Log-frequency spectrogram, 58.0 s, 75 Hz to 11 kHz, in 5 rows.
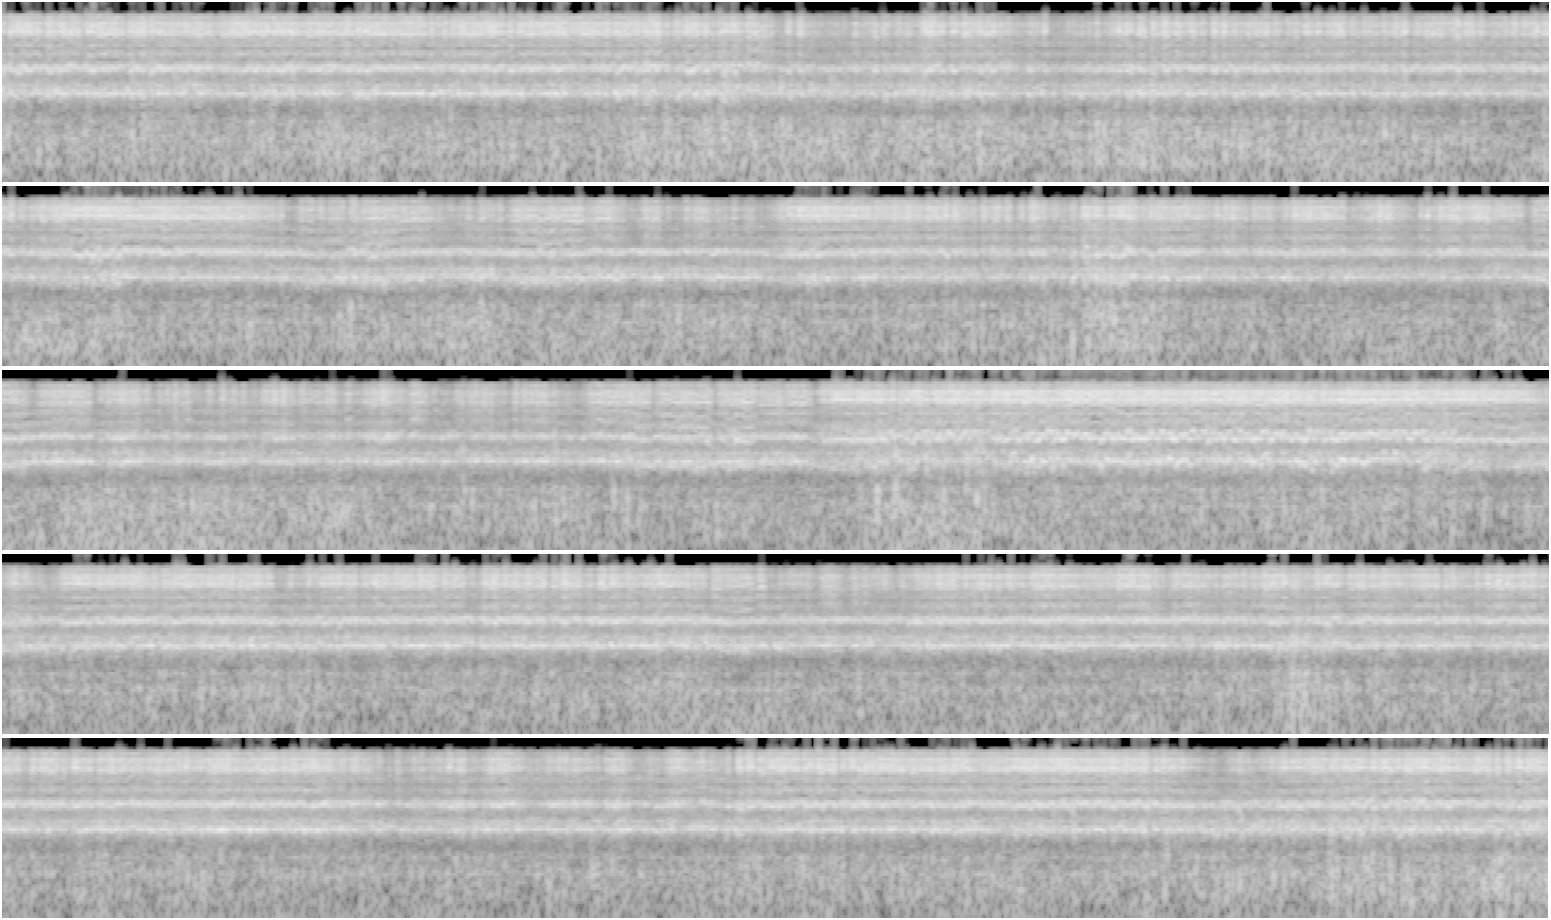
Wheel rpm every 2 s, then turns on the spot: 240, 230, 230, 230, 240, 230, 230, 220, 230, 230, 230, 230, 230, 240, 220, 190, 190, 210, 230, 240, 230, 230, 230, 230, 230, 230, 230, 220, 230.
none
